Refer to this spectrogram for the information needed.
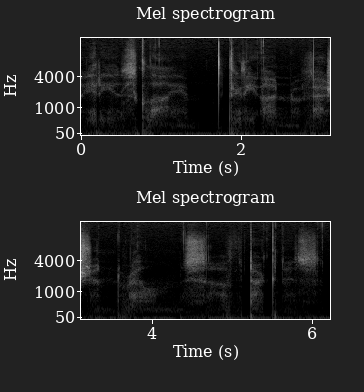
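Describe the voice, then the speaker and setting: The speech is whispering. It moves at a very slow pace. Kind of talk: ASMR whispered story reading. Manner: whispered, soft.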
